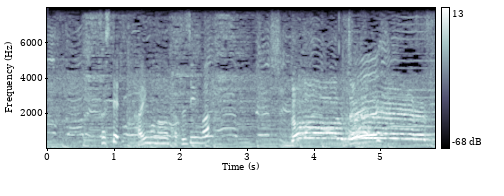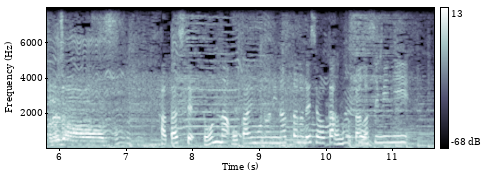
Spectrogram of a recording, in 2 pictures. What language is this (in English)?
Japanese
